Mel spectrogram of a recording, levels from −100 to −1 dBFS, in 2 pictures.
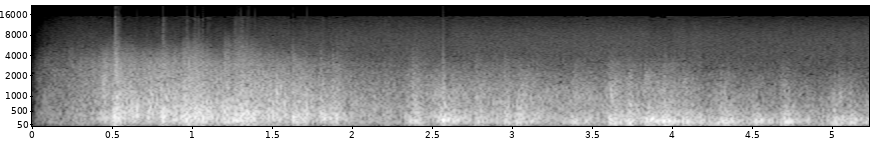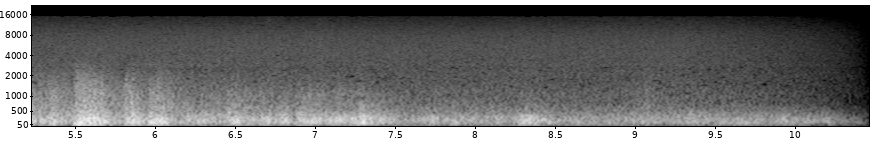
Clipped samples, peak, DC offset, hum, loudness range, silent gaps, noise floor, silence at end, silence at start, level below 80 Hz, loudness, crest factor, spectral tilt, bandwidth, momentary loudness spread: under 0.1%; 0 dBFS; under 0.1%; none; 13 LU; none; -39 dBFS; 0.25 s; 0.05 s; -36 dBFS; -14 LUFS; 14 dB; -8.5 dB/octave; 10.5 kHz; 24 LU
